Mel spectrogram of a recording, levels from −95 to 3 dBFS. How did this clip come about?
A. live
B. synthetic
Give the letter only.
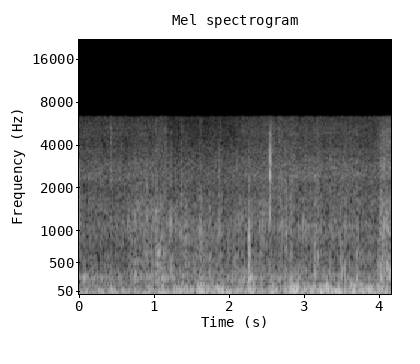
A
